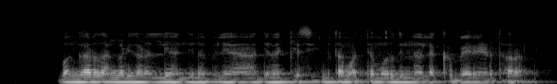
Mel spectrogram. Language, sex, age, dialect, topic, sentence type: Kannada, male, 18-24, Central, banking, statement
